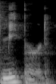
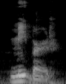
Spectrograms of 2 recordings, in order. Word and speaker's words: MTBRD: Oh, the guy goes by, it's MTBRD, but I think he says it's pronounced Meatbird. – Meatbird.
